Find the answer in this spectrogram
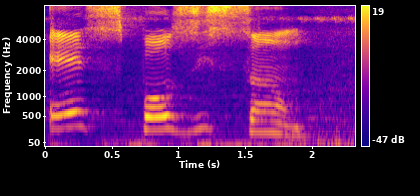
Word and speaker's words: exposição: é KS Ok e a próxima é exposição Olha aí o x com som do S né de um esse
